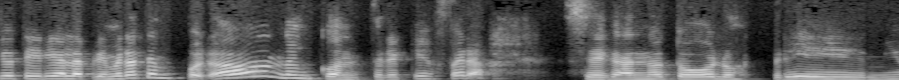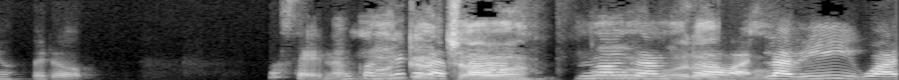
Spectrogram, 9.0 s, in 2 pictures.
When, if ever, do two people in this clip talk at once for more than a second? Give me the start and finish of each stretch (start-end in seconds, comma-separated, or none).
6.3-8.5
